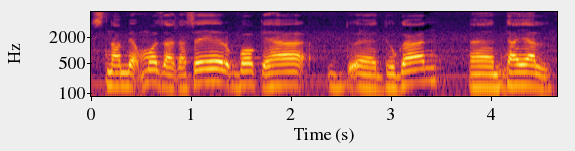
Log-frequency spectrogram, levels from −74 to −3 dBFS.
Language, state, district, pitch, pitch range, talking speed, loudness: Kokborok, Tripura, West Tripura, 155 Hz, 145-170 Hz, 140 wpm, -13 LUFS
